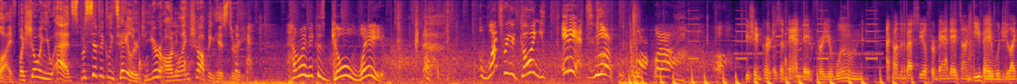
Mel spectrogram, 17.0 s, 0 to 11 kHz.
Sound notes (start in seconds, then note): 7.0 gasps; 10.0 groans; 10.8 pulsating, beeping; 12.6 digital voice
